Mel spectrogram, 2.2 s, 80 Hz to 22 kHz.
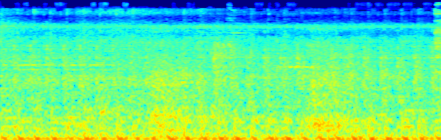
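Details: Hero Super Splendor BS4 single-cylinder motorcycle idling: fast dry clatter over steady exhaust thump from engine; source unknown, to check head top cover and timing chain side.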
